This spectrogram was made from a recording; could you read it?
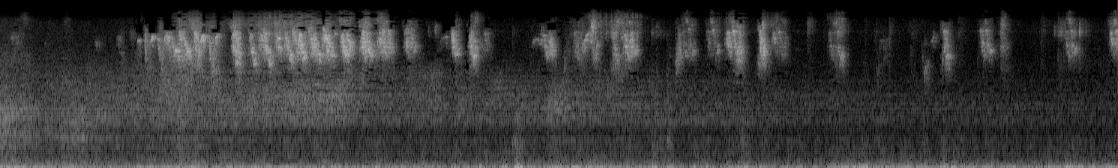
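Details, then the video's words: Sparrows at a feeder mounted on a window, fed year-round; dense bursts of short, high chirps, busiest in the first few seconds, then scattered chirps every second or so over a low background hum. "Воробьи в кормушке"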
